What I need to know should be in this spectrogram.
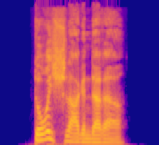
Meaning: inflection of durchschlagend: 1. strong/mixed nominative masculine singular comparative degree 2. strong genitive/dative feminine singular comparative degree
- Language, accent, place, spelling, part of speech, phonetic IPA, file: German, Germany, Berlin, durchschlagenderer, adjective, [ˈdʊʁçʃlaːɡəndəʁɐ], De-durchschlagenderer.ogg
